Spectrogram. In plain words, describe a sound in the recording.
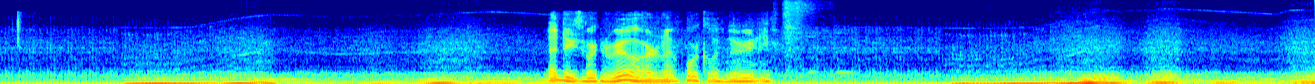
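A truck engine rumbles low and unevenly.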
